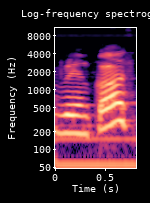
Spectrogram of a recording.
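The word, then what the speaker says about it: wrinkles: तो W silent है बेटा, वर्ड्स कुछ साइलेंट होते हैं ना, इसमें साइलेंट लेटर है, तो रिंकल्स आप लोगों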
